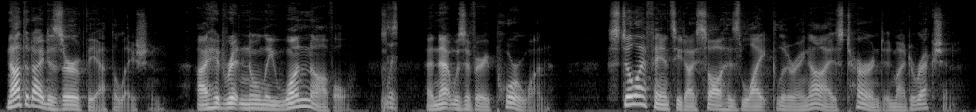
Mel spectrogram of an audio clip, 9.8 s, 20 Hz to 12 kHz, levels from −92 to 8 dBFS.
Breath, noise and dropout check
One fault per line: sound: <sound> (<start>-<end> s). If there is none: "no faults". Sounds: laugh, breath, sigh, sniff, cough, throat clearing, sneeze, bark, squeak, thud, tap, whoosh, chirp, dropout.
sound: laugh (3.8-4.0 s)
